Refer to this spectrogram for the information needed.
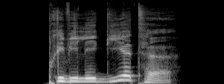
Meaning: inflection of privilegieren: 1. first/third-person singular preterite 2. first/third-person singular subjunctive II
- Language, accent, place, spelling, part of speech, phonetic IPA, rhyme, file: German, Germany, Berlin, privilegierte, adjective / verb, [pʁivileˈɡiːɐ̯tə], -iːɐ̯tə, De-privilegierte.ogg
